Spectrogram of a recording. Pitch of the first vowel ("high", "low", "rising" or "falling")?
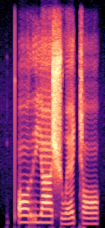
high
